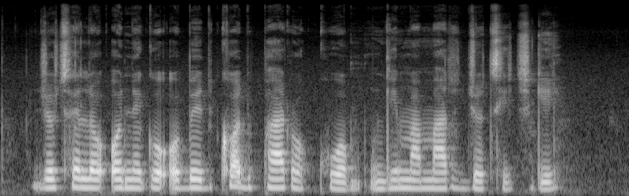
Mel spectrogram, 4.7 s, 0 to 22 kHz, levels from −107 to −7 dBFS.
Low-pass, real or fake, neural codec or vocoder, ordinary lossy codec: 19.8 kHz; real; none; none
